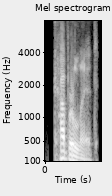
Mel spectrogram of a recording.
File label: "coverlet", American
